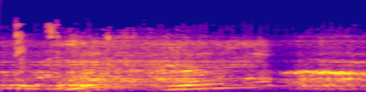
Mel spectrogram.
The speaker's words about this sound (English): I'm going to start the car and I'll watch it because I got a pretty fast pickup.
